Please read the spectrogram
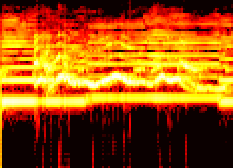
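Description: A dog howling along to a saxophone: a wavering howl that rises and falls over the saxophone's held notes, which step up once about a second in.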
